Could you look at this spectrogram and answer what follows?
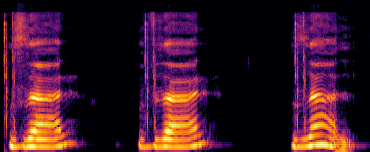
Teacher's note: The articulation of zaal is the tip of the tongue touches the edge of the upper front teeth.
